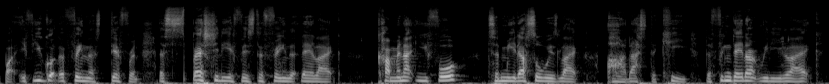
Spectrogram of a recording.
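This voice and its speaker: A man, interviewing a guest in a relaxed, animated way and repeating words as he talks. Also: fairly high pitch, no room sound, clean studio sound. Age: late 30s. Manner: animated, repeats words, lots of slang fillers. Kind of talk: casual interview chat.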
